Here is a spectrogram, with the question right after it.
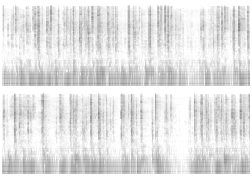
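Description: Fingertips with short nails from both hands rapidly tap the hollow keys of a full-size black plastic computer keyboard with German key labels. The result is a dense stream of short, bright plastic clicks over a steady low hum, with a brief dip in the typing near the end.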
